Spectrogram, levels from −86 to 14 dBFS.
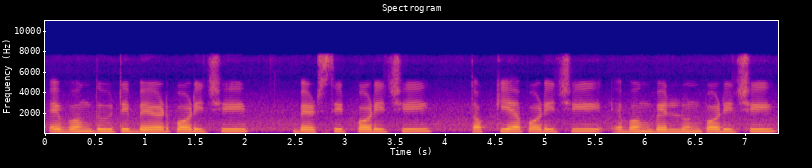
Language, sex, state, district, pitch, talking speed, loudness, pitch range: Odia, female, Odisha, Malkangiri, 210 Hz, 90 wpm, -15 LUFS, 205-215 Hz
